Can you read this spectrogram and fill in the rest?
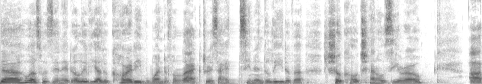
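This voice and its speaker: Woman, middle-aged, low-pitched, expressive, interview guest, casual. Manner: expressive, warm about family, frequent fillers. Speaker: filmmaker and actress being interviewed.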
